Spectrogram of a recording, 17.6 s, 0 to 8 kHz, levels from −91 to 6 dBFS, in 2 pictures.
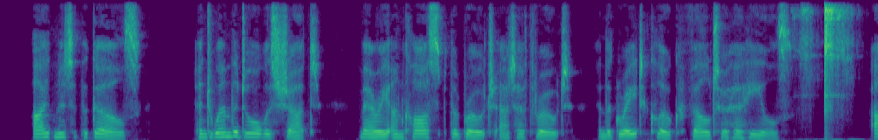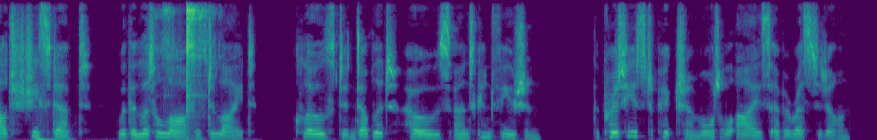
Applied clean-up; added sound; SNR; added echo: neural mask model DeepFilterNet 3.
